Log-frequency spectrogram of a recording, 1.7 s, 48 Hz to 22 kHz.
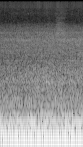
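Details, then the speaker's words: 1996 Ford F-150, rolled-over truck that hadn't run in a year, running after fuel pump and gas tank replacement, fuel gauge confirmed working: deep, even rumble with a steady low pulse, no misses or knocks; runs good. "yeah you can go ahead and shut it off it's long she runs good I told you I never doubted you for a minute"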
